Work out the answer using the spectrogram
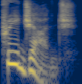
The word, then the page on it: prejudge: British English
